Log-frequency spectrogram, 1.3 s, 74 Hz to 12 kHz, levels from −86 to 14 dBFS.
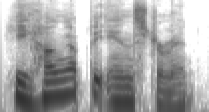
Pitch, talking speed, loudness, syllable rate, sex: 125 Hz, 230 wpm, -17 LUFS, 6.0 syllables/s, male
